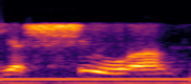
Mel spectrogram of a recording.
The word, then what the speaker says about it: Yeshua: The oldest son, his name is Yeshua, which is a Hebrew pronunciation of Joshua.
